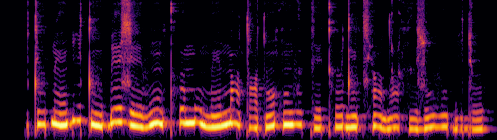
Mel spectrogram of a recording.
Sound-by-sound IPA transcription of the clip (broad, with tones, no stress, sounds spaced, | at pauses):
t ɨ˨˦ ɓ ẽ˨˦ ɠ i˥ t ĩ˨˩ ɓ e˥ z e˨˩ v ũ˥˩ kʰ ɵ˥ m u˥˩ m ẽ˨˦ m ẽ˥˩ tˤ e˨˩ t õ˧˥˧ x ũ˥ v ɨ˥˩ k e˨˦ kʰ ɵ˧˥˧ d ẽ˥˩ t͡sʰ ẽ˥˩ dˤ ẽ˥˩ x ɨ˨˩ z u˧˥˧ v u˥˩ ɓ i˨˦ d ɵ˨˦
